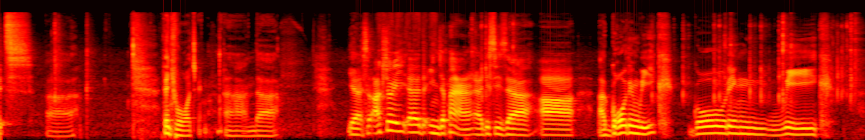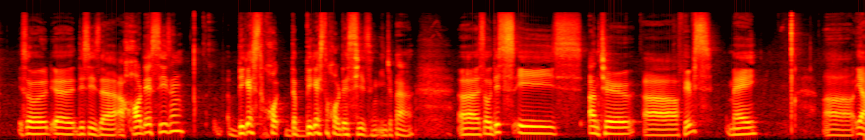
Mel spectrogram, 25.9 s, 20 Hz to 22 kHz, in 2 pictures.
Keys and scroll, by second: 0.6 super+h, 7.0 ctrl+shift+super+m, 7.4 super+t, 9.5-12.9 typing.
